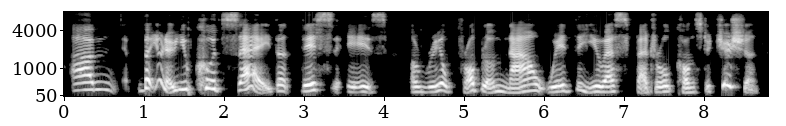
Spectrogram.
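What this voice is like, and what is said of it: Non-American accent. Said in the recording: “as my accent suggests, I'm not American by birth”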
